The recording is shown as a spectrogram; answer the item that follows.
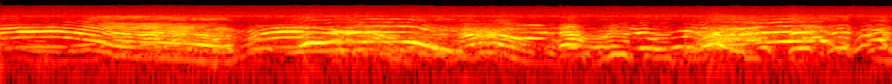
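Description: Several people's excited voices overlapping: high squeals and drawn-out exclamations that slide up and down in pitch, without clear words, as they greet and hug.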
